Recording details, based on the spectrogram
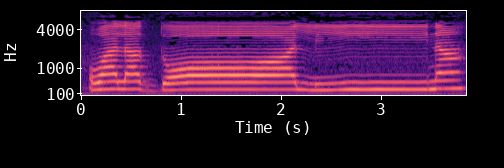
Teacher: تو جب ہم اس کو ساکن کریں گے تو یہ مدے، کیونکہ یہ یا مدہ کے بعد ہو رہا ہے، یہ دیکھیں یا مدہ ہو رہا ہے، یا مدہ کے بعد وقف ہو رہا ہے، تو ہم اس کو کھینچتے ہوئے رکیں گے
